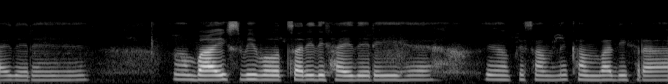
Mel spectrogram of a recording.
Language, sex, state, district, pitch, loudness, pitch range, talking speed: Hindi, female, Bihar, Gaya, 210 Hz, -23 LUFS, 205-220 Hz, 170 wpm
